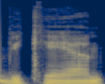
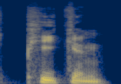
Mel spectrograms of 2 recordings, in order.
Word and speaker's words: pecan: I don't know, the episodes are running together for me, but we have established that the preferred pronunciation of that nut is pecan on this podcast.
